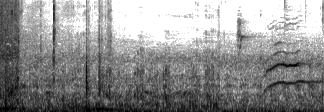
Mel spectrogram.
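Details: Mother street cat leading the way to her hidden kittens gives one short meow that rises and then bends, heard near the end after soft rustling and scraping.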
